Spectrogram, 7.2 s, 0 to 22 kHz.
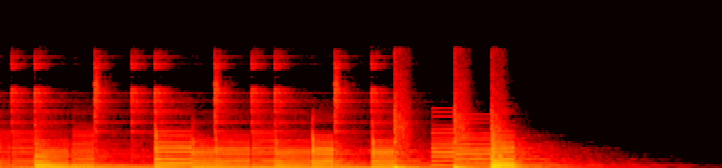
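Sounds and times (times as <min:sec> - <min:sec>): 
playalong bass: 0:00.2 - 0:05.2.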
